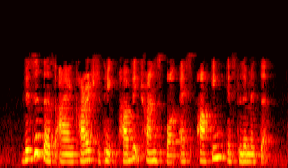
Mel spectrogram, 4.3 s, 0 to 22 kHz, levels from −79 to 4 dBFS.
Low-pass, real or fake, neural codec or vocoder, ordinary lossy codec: 7.2 kHz; fake; vocoder, 44.1 kHz, 128 mel bands every 256 samples, BigVGAN v2; MP3, 24 kbps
